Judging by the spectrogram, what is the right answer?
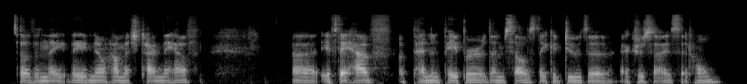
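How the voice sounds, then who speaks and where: Against a quiet background, a man speaks at a very deep, low pitch with monotone, flat intonation. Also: moderate pace. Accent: American. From US Midwest. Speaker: livestream co-host. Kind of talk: casual planning chat.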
